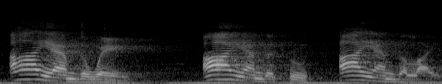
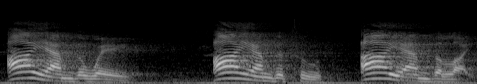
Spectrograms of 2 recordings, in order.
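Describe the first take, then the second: First: Quieter, falling, each "I" gently leaned on; soft reverent repeat. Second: Slow, weighty stress on each "I"; emphatic slow quote. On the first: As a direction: let it settle, softer and slower. Repeats quote softly. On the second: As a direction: lean on every "I" and let it fall. Quoting Jesus, slow emphatic. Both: Acted.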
